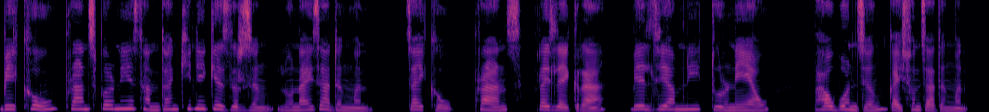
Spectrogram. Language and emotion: Bodo, neutral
